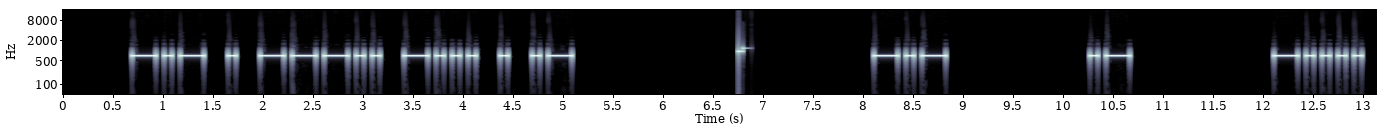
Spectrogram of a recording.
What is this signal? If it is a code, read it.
Morse code, heard as a keyed tone, about 15 wpm, spaced as for 10 wpm, 700 Hz. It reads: KE8BEA KA6
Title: USA Call Signs - 6 Characters - 6x Character Spacing - 15wpm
